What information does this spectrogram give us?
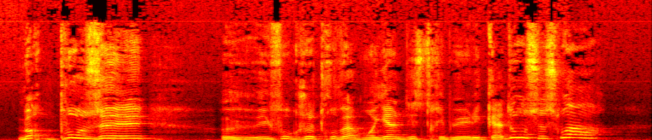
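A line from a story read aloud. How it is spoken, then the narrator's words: Desperate cry. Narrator (French): s'écrie le Père Noël désespéré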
